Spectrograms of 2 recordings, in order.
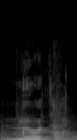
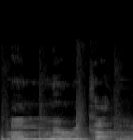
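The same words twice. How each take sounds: First: The word is clipped short, Jamaican pronunciation. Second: The word is said in full, standard pronunciation. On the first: The speaker calls it wrong. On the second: The speaker calls it right.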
